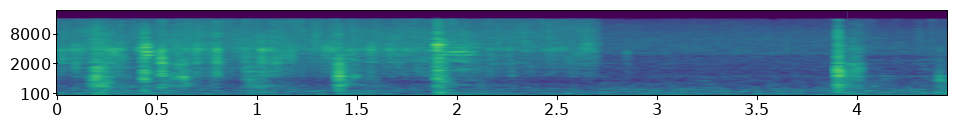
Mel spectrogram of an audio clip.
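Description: Vegetables sauté in hot oil for a vegetable kurma, giving a busy sizzle broken by spoon scrapes and taps. The sizzle drops sharply partway through, then a single clear clack sounds near the end.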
